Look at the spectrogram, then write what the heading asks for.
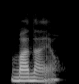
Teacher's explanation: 많아요에서 많아요처럼 히읗을 또렷하게 넣지 마세요. With the 니은 히읗 cluster before 아요, 히읗 is not pronounced and 니은 links forward.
